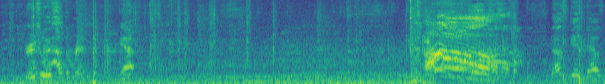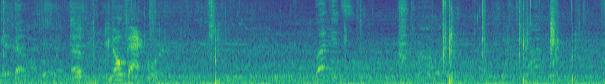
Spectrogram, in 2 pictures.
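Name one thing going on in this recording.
A basketball bounces on pavement.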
